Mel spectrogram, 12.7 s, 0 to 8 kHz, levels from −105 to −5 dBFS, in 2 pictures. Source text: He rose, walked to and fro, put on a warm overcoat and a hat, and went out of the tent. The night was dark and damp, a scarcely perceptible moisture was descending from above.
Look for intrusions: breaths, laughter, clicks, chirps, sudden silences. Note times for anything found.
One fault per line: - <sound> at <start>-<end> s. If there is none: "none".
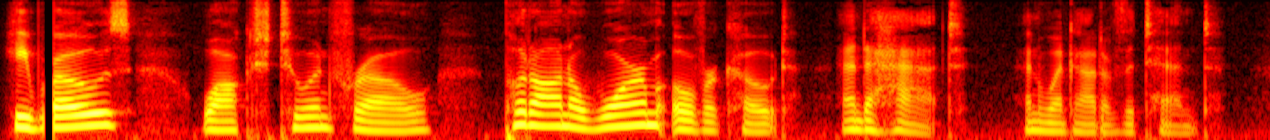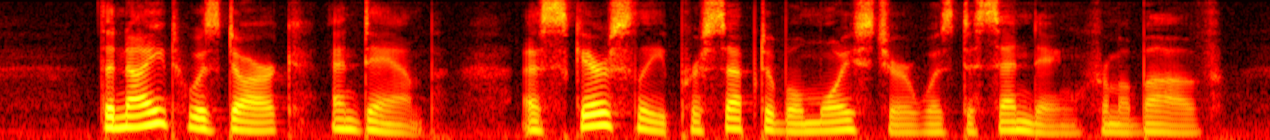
- dropout at 0.2-0.3 s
